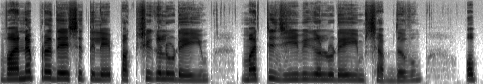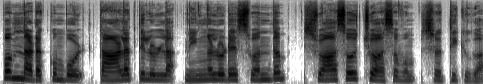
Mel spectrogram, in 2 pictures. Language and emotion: Malayalam, neutral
